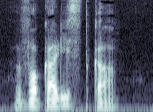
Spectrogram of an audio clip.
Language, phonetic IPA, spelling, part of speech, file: Polish, [ˌvɔkaˈlʲistka], wokalistka, noun, Pl-wokalistka.ogg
